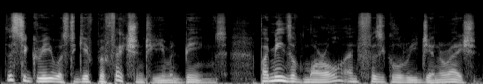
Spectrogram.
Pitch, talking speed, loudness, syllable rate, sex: 115 Hz, 200 wpm, -18 LUFS, 6.0 syllables/s, male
